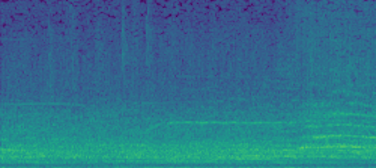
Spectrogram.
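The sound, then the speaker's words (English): A large concert crowd roars steadily, a dense wall of shouting, cheering and clapping that stays loud and unbroken throughout, with no single voice standing out. “took the mic to try and mollify the crowd.”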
